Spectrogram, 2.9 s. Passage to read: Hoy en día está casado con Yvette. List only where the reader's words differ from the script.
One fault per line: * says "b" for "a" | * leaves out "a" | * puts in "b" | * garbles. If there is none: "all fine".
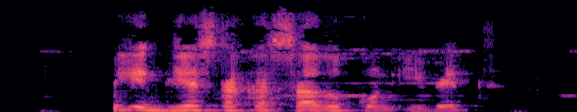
all fine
